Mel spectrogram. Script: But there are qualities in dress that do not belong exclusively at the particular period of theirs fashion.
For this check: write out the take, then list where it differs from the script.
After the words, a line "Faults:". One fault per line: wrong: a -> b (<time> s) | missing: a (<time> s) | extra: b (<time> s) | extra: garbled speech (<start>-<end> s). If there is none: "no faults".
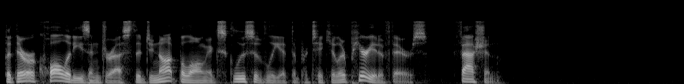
But there are qualities in dress that do not belong exclusively at the particular period of theirs fashion.
Faults:
no faults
